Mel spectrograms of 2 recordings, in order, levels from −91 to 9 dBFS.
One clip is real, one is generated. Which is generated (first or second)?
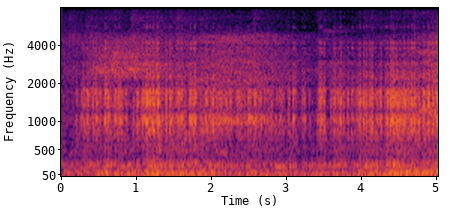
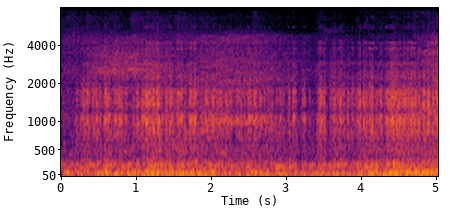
second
